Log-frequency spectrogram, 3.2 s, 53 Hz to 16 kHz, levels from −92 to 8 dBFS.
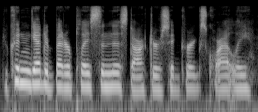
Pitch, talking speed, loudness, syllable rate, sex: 185 Hz, 225 wpm, -18 LUFS, 5.1 syllables/s, female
